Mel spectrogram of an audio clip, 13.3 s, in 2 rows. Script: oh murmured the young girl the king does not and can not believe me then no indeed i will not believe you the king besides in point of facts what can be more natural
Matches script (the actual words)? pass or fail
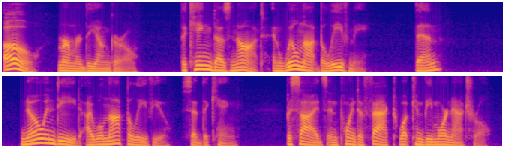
fail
